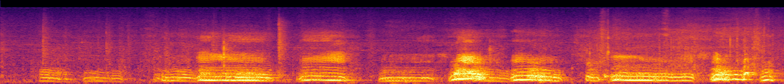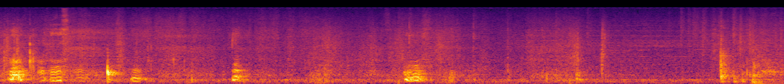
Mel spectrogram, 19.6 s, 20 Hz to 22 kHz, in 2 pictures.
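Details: Golden Retriever puppies, 40 days old, from a first-time mother's litter, give a string of rough, throaty growls mixed with higher whimpering whines.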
